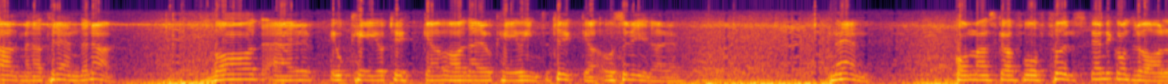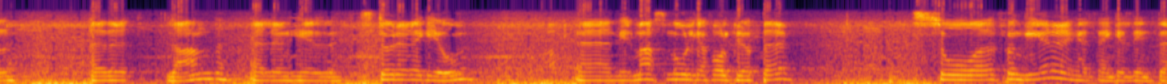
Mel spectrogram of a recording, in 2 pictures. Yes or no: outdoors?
yes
